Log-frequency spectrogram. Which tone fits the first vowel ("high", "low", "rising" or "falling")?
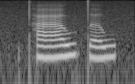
rising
